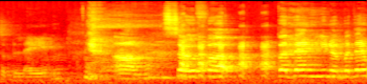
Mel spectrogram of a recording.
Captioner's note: laughs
